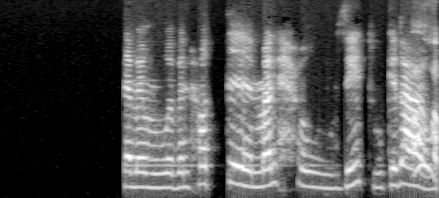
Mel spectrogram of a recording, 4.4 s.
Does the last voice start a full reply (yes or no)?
yes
